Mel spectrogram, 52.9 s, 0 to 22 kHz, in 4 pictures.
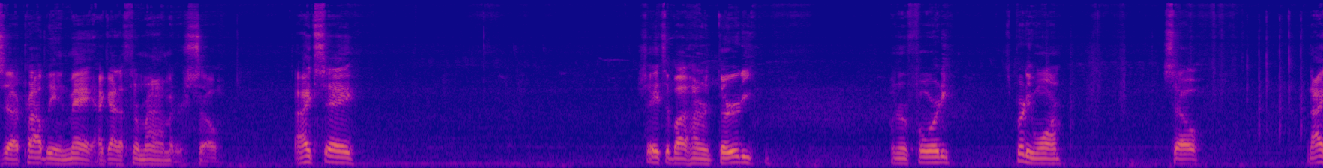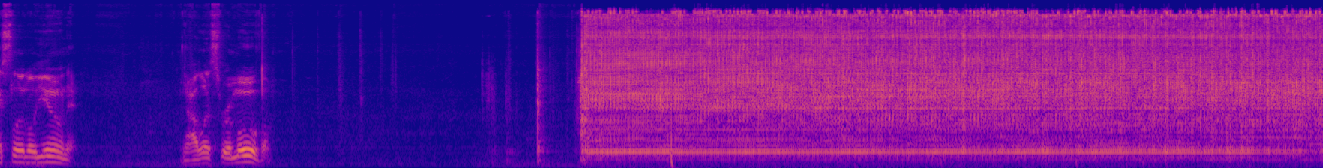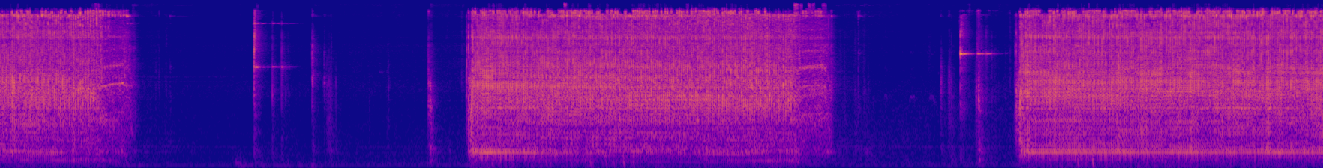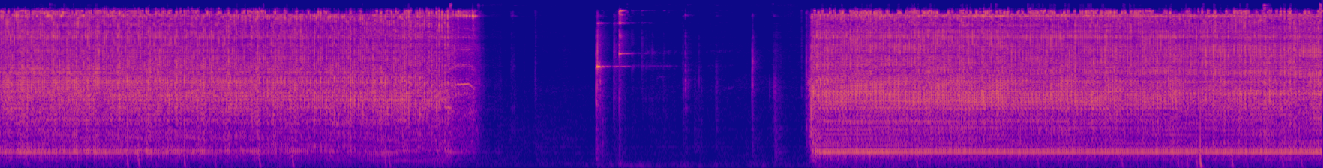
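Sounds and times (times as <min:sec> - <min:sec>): small clicks: 0:12.4 - 0:13.1
impact wrench running: 0:19.0 - 0:27.8, 0:31.2 - 0:34.9, 0:36.6 - 0:44.6, 0:47.8 - 0:52.9.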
